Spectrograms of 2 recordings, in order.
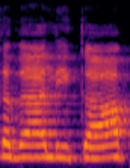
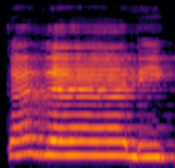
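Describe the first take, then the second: First: The final vowel after the k is drawn out. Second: No vowel is drawn out; all are short. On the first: The speaker calls it wrong. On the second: The speaker calls it right.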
